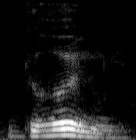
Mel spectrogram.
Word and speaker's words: grenouille: Alors on peut l'exagérer en le roulant presque, mais normalement non ! C'est , grenouille. Allez un dernier qui crée aussi beaucoup de difficultés, c'est...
